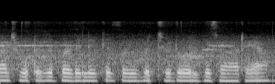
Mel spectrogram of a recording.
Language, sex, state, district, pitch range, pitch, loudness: Hindi, female, Punjab, Pathankot, 170-180 Hz, 175 Hz, -16 LUFS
